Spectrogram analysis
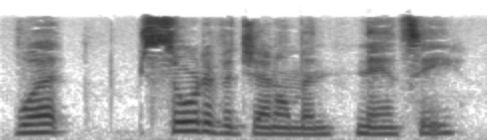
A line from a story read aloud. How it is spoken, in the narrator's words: faltered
